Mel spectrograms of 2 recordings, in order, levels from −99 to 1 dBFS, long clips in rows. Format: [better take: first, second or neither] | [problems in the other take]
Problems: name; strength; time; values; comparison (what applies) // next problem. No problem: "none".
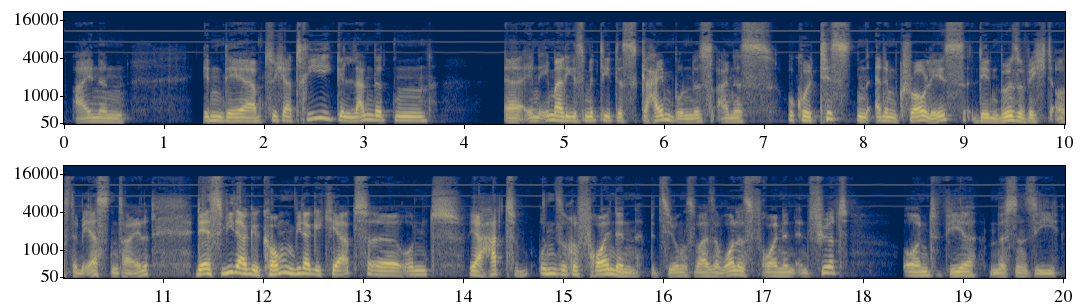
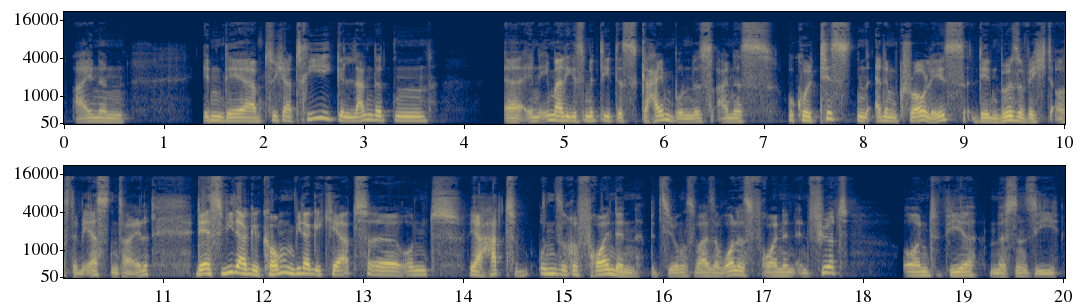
second | high-pitched whine; faint; throughout; 11 kHz, 35 dB below the speech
